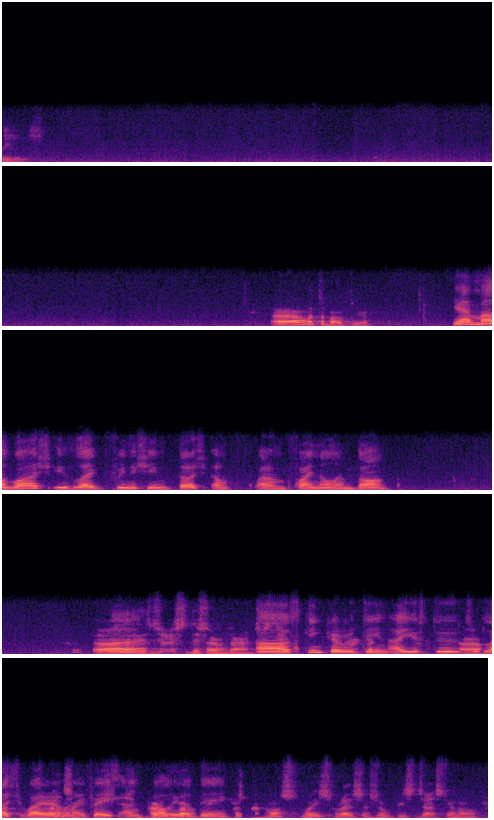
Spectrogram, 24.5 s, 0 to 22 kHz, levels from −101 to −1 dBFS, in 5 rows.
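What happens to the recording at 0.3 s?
The speech sounds slightly hurried while keeping its pitch, running at 108% speed from 0.03 to 0.42 s. This is a jitter buffer speed-up: with excess audio queued, the receiver repeatedly cut out short pitch-period pieces, removing around 40 ms in total.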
